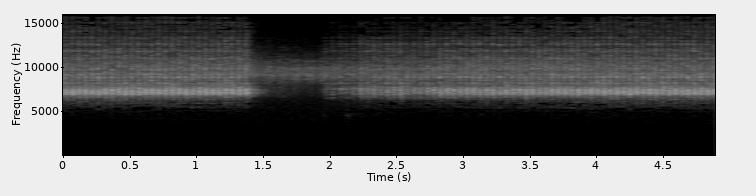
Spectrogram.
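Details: Grasshopper chorus of shrill, rapid pulsing. The sound fades sharply for about a second, then returns gradually to a full, steady trill.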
